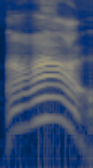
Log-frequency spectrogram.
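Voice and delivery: short high, loud "ah!"; exasperated outburst cutting off the sentence; frustrated yell. Acted. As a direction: cry out in mock frustration. Acts out frustration at repeating herself.

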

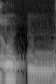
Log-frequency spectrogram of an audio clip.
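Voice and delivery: soft, low groan of dawning trouble; dismayed low "ooh". Acted. King hearing Daniel is accused, quiet dismayed groan. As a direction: let out a small, sunken ooh. King's dismayed reaction, acted.

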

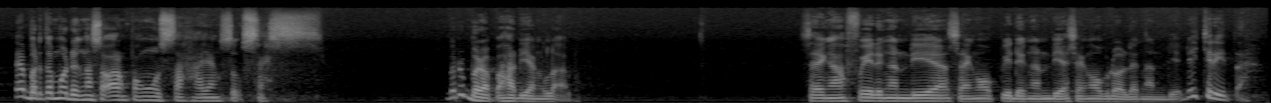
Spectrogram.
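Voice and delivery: usual speaking voice

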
